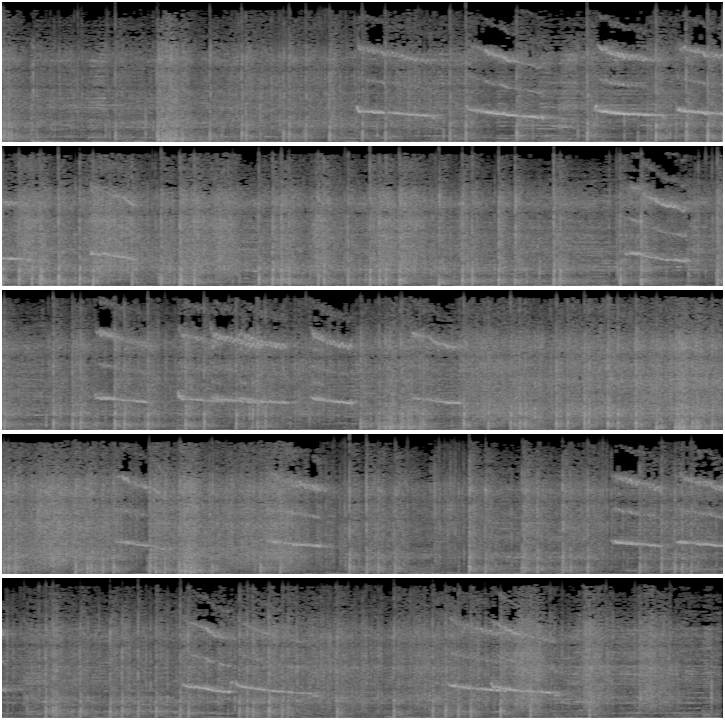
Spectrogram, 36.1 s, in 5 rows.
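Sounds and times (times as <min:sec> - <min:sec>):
fireworks crackling and popping: 0:00.0 - 0:36.0
heavy firework bursts: 0:00.0 - 0:36.0.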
